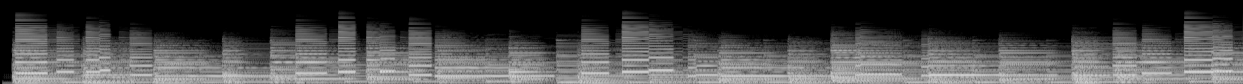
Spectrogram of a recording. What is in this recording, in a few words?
Blues Mood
